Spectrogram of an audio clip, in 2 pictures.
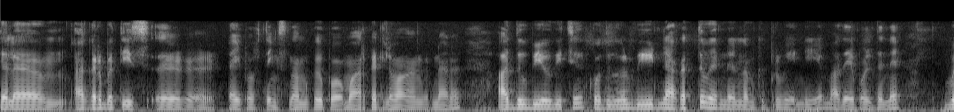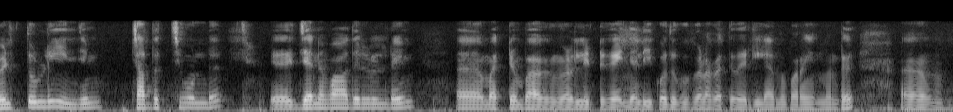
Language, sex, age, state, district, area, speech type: Malayalam, male, 18-30, Kerala, Thrissur, urban, spontaneous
